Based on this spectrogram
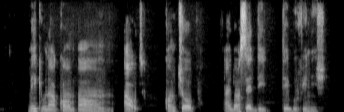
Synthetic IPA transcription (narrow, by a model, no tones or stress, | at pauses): mekwɛ̃nakʰɔ̃mɔm | ʔa̰ʊt | kʰɔ̃mt͡ʃɔp̚ | ʔa̰ɪdõntsɛt̚di | tebulfĩnḭʃ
